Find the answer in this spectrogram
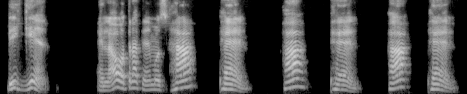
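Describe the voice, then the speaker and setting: A man teaching English grammar in a patient, explanatory lecture, repeating example words slowly. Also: a little high, a bit bright.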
